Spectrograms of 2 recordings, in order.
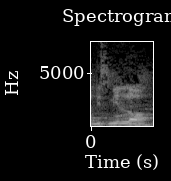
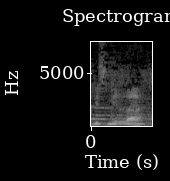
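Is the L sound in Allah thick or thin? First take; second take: thick; thin. First: The L in Allah is heavy and thick. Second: The L in Allah is light and thin. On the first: The speaker calls it wrong. "Tidak boleh dibaca Bismillah" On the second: The speaker calls it right. "bacanya harus tipis"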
